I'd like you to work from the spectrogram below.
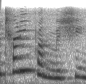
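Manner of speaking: ordinary talk, nothing marked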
